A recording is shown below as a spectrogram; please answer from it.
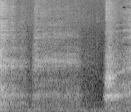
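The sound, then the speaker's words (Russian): Heavy, labored panting: three long, breathy gasps in and out, the last one sharper and louder, of someone catching their breath after climbing the stairs of an apartment building. “дышусь. Ах, Коля, не следовало бы этого делать.”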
